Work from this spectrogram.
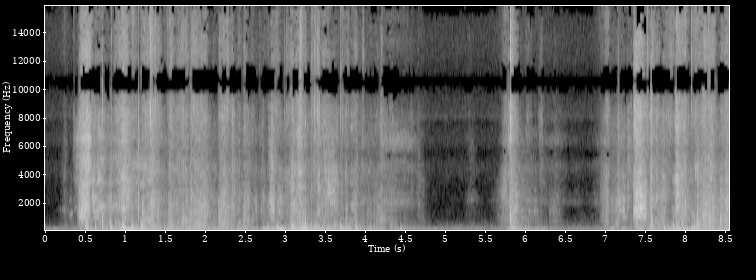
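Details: Luna, a pit bull dog, in pre-bedtime zoomies indoors: rapid, rough panting and scuffling bursts come in fast irregular runs. They break off into a short quiet gap near the sixth second, then resume.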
